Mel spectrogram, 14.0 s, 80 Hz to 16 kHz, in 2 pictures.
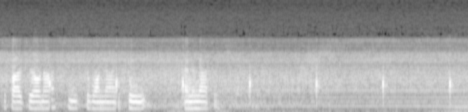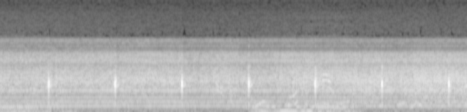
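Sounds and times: radio static hiss: 0.0s - 14.0s
radio time signal ticks: 0.5s - 2.0s, 2.7s - 3.9s, 4.7s - 5.0s, 5.6s - 6.0s, 6.7s - 6.9s, 7.7s - 9.0s, 9.7s - 9.9s, 10.7s - 10.9s, 11.7s - 11.9s, 12.7s - 12.9s, 13.7s - 14.0s.

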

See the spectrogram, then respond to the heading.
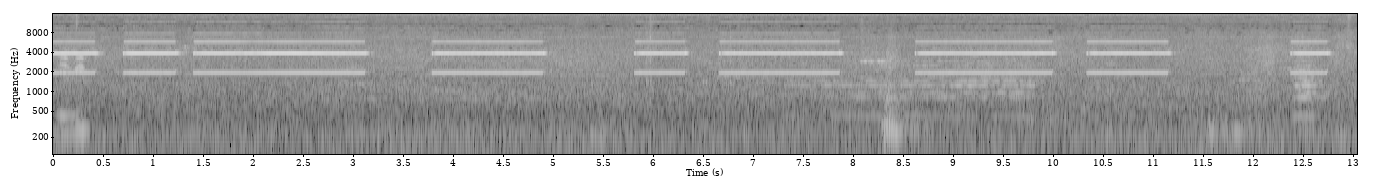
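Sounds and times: multimeter high beep: 0.0s - 3.2s, 3.8s - 5.0s, 5.8s - 8.0s, 8.6s - 11.2s, 12.4s - 12.9s.

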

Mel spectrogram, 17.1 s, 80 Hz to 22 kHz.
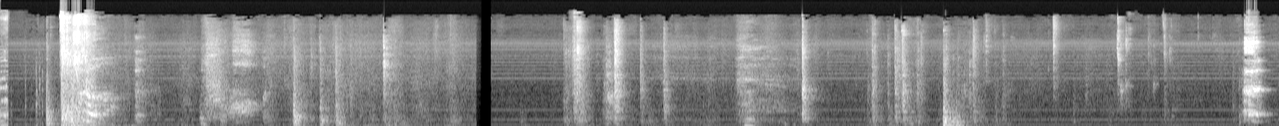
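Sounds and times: heavy door thump: 12.6s - 13.1s.

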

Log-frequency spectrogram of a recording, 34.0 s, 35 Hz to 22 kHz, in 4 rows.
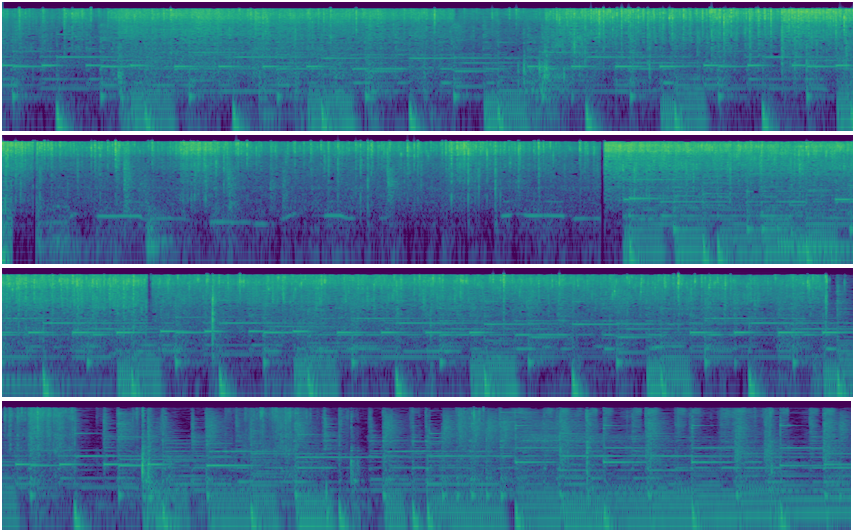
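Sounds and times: spatula turning food: 0.0s - 26.2s
patties sizzling in oil: 0.0s - 26.4s.

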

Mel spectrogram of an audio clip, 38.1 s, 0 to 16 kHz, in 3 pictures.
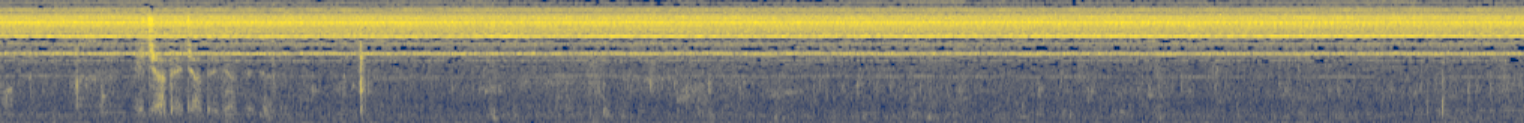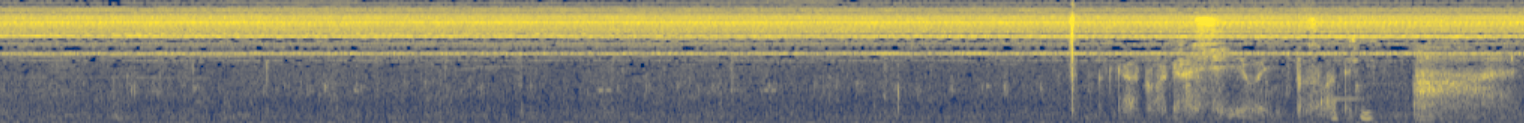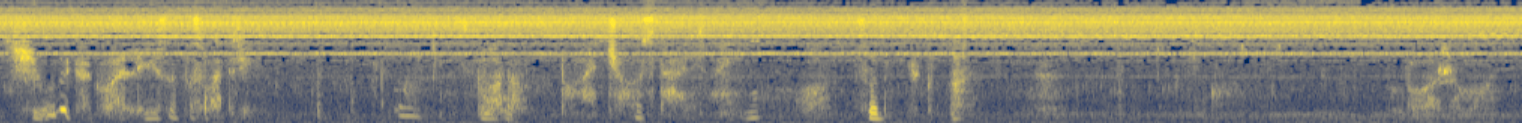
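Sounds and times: insect chorus drone: 0.0s - 38.0s.

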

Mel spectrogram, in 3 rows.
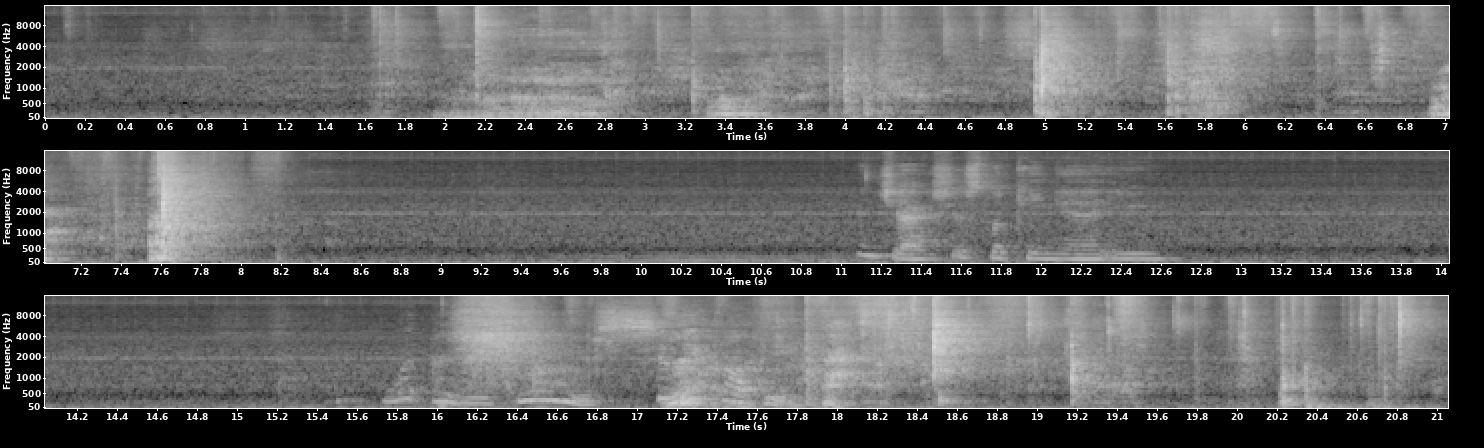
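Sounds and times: dog growling: 1.6s - 8.0s, 16.4s - 19.4s.

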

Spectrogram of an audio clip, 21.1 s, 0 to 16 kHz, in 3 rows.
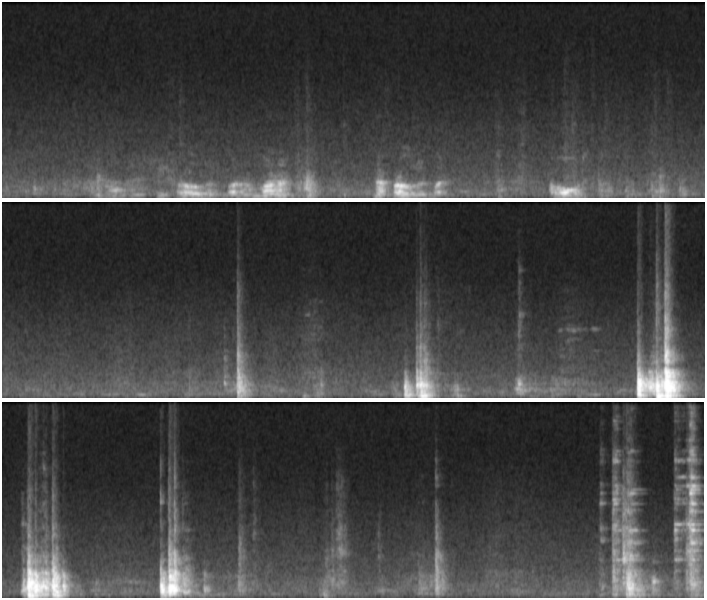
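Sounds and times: dishes knocking and clattering: 11.0s - 11.6s, 13.4s - 14.8s, 15.6s - 16.2s, 20.0s - 21.0s.

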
